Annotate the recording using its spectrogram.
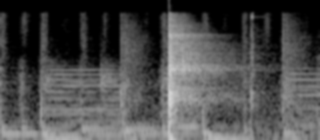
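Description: A single sharp click about a second in: a Browning X-Bolt rifle dry-fired, its freshly adjusted trigger breaking and the firing pin snapping forward on an empty chamber. Background guitar music plays underneath.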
